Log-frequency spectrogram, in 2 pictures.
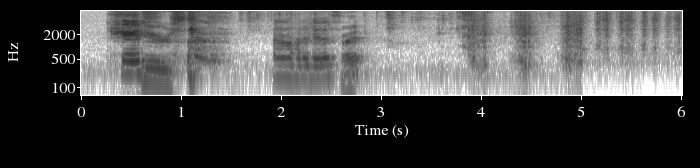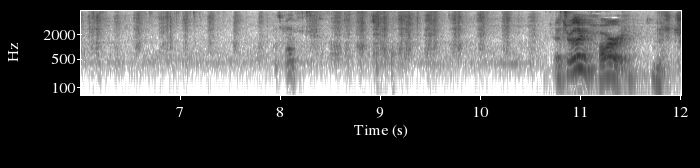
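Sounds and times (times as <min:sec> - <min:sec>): cereal crunching while chewed: 0:03.1 - 0:10.8.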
